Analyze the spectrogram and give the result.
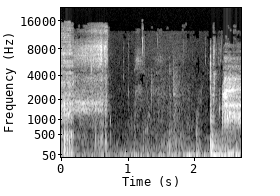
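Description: Two airy slurps of someone sipping a drink while watching a film, one at the start and another after a quiet pause of about a second and a half, with no talking.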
